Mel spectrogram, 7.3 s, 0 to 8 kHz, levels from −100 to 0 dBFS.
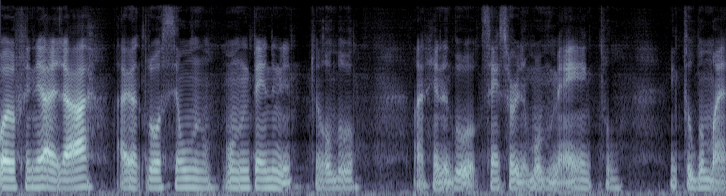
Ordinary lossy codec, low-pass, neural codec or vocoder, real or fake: none; 7.2 kHz; autoencoder, 22.05 kHz, a latent of 192 numbers a frame, VITS, trained on many speakers; fake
